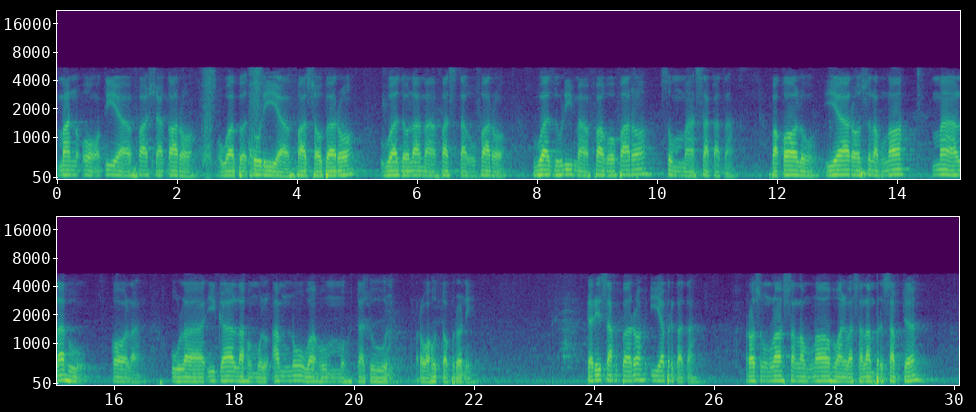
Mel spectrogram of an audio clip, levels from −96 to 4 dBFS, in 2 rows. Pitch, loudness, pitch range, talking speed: 100 Hz, -20 LUFS, 95-110 Hz, 70 wpm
